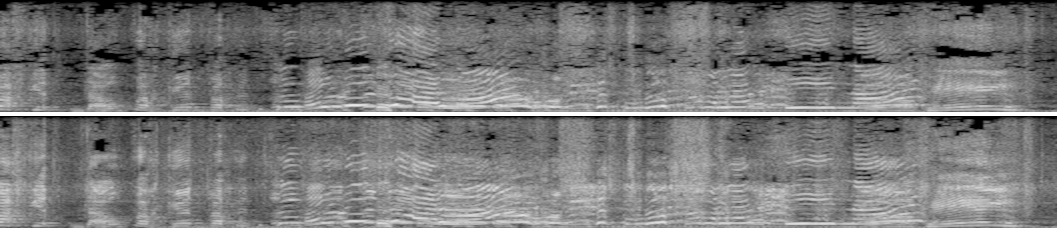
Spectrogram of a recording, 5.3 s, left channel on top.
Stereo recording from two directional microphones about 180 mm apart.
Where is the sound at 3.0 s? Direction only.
35° right (ahead or behind).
